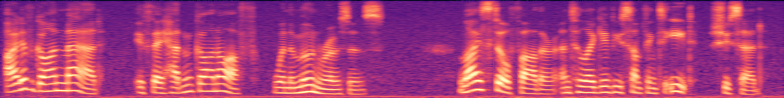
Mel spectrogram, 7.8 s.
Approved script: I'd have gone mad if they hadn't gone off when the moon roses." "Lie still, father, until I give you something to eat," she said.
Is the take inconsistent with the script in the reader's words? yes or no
no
